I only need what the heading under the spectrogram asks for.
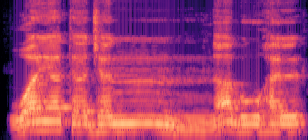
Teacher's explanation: نون پر تشدید ہے یعنی غنہ ہوگا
